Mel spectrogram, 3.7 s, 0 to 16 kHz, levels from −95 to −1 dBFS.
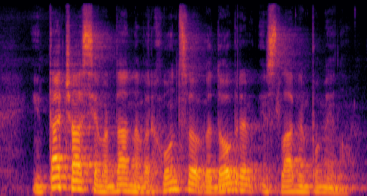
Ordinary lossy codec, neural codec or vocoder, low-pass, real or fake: none; none; 14.4 kHz; real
